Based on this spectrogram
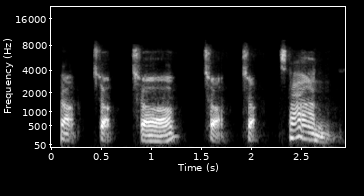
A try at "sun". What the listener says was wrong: এ হয় নাই কিন্তু। স, সিন আছে না, সিন। দুই দাঁত কামড় দেন, কামড় দেয়া যে বেড়াগাড়া ওই দাঁতের গোড়া রাখেন। তো স স স স স স স সান।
